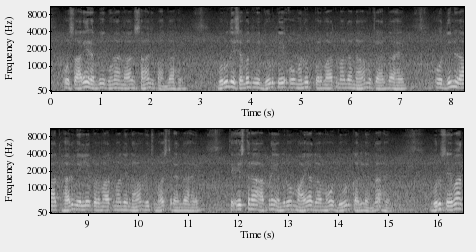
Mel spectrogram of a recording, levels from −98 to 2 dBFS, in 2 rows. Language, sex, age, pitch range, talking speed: Punjabi, male, 60-79, 160-185 Hz, 165 wpm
